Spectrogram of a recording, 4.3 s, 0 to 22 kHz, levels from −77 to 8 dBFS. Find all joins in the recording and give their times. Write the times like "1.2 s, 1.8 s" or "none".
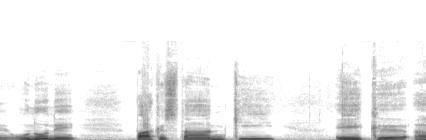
none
